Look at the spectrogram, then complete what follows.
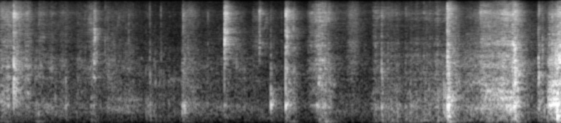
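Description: A small box cutter slicing through tape along the seam of a cardboard box: irregular scratching and crackling with sharp clicks, and a longer scrape about five seconds in.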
